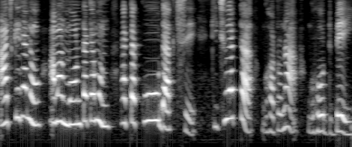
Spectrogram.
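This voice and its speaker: In a squeaky, cartoonish character voice, a woman speaks at a moderate pace with extremely high pitch and very wide pitch swings. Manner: earnest, emotional.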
